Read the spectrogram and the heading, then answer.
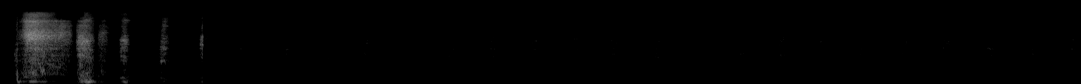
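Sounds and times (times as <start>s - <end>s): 
airy breath drawn through the nose: 0.2s - 1.3s
short nasal puffs or sniffs: 0.2s - 1.3s.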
